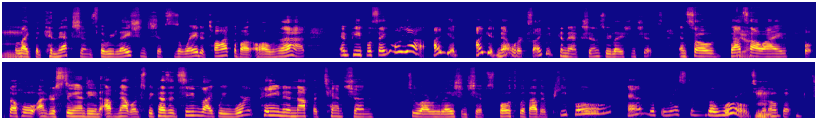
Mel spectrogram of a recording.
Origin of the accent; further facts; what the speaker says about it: Ohio, United States; born there; Well, I was born in Ohio, but I've lived all over the U.S.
